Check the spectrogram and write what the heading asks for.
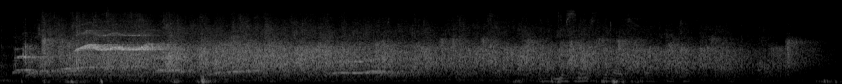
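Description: Sustained audience applause, a dense wash of clapping that swells loudest in the first two seconds and holds steady before easing off at the end, with faint cheers over it.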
